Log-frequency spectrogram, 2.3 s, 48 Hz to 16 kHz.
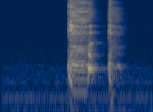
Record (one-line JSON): {"cough_length": "2.3 s", "cough_amplitude": 12741, "cough_signal_mean_std_ratio": 0.35, "survey_phase": "beta (2021-08-13 to 2022-03-07)", "age": "45-64", "gender": "Female", "wearing_mask": "No", "symptom_none": true, "smoker_status": "Ex-smoker", "respiratory_condition_asthma": false, "respiratory_condition_other": false, "recruitment_source": "REACT", "submission_delay": "1 day", "covid_test_result": "Negative", "covid_test_method": "RT-qPCR"}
